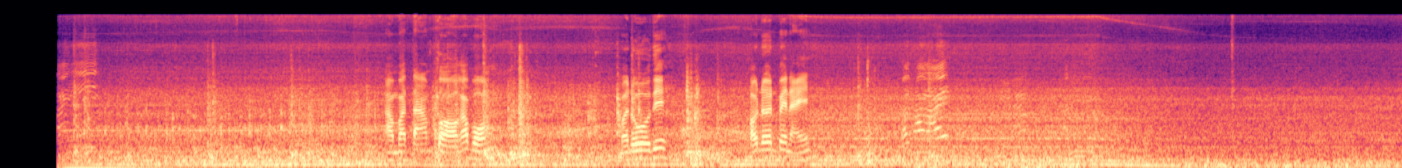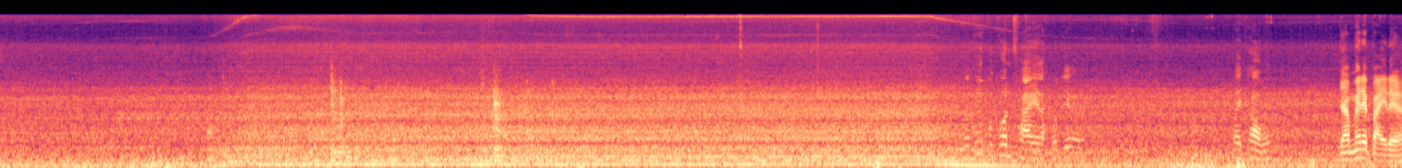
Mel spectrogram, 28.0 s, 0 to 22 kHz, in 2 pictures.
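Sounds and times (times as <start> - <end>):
excavator diesel engine running: 0.6 - 28.0.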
